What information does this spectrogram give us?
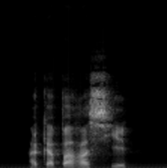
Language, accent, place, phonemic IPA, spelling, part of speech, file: French, France, Lyon, /a.ka.pa.ʁa.sje/, accaparassiez, verb, LL-Q150 (fra)-accaparassiez.wav
- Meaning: second-person plural imperfect subjunctive of accaparer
